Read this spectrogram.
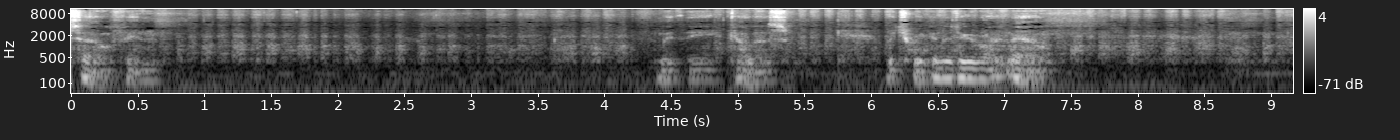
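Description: A pencil scratches softly across paper in short, quick strokes.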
